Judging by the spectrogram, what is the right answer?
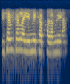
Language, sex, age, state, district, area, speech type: Bodo, female, 18-30, Assam, Chirang, urban, conversation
